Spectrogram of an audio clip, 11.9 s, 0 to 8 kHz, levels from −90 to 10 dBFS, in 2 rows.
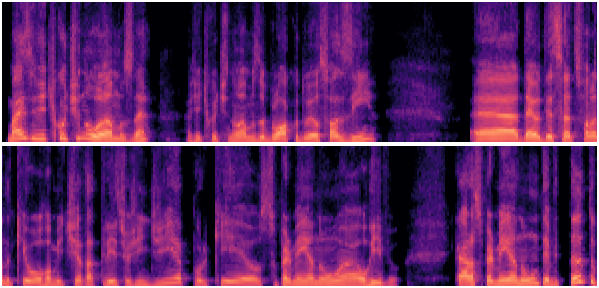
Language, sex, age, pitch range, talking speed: Portuguese, male, 30-49, 155-210 Hz, 205 wpm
